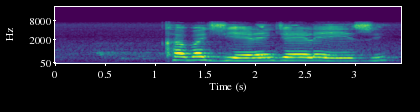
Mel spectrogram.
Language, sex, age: Venda, female, 20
